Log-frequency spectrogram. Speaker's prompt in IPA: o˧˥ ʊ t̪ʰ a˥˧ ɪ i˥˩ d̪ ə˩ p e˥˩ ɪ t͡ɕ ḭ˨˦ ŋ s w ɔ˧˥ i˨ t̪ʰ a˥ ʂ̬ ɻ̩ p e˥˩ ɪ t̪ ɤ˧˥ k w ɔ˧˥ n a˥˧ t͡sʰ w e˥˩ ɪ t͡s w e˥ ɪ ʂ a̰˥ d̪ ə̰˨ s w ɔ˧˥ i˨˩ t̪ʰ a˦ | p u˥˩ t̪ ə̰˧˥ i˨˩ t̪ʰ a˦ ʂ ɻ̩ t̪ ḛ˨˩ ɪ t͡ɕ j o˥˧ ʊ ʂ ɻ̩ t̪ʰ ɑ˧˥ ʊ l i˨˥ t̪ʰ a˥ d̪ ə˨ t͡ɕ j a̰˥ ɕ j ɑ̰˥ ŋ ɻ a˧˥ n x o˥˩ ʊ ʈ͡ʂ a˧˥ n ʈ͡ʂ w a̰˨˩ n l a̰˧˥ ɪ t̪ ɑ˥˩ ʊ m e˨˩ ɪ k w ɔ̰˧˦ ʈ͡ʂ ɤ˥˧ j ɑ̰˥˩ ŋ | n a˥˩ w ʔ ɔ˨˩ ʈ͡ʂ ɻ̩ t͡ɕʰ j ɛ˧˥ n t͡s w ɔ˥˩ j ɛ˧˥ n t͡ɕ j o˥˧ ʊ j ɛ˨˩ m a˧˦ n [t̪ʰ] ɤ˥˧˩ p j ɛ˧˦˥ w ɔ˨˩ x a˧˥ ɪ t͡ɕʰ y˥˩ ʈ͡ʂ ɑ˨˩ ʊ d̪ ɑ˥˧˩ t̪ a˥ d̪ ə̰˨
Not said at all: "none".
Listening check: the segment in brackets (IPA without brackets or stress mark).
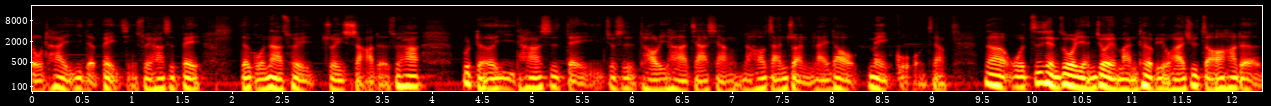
t̪ʰ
